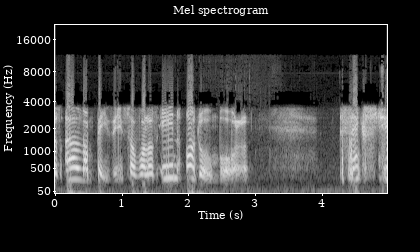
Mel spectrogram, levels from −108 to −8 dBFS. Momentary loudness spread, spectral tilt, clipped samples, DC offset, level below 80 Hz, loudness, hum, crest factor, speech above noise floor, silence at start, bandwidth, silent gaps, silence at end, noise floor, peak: 16 LU; -2 dB/octave; under 0.1%; under 0.1%; -56 dBFS; -23 LUFS; none; 14 dB; 27 dB; 0 s; 11.5 kHz; none; 0 s; -50 dBFS; -10 dBFS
